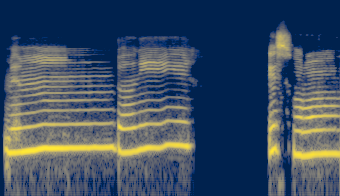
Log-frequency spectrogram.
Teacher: And we learned this other rule just today, that when we have to do iqlab, when we change the sound of noon sakin into mim, we also have to do 2-second nasal sound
